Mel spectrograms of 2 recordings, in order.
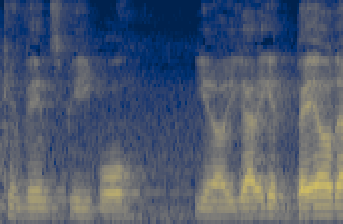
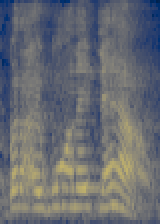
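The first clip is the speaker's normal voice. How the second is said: put-on bratty child whine; 10 semitones higher than usual. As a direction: whine like a spoiled kid denied a toy. Brat voiced throwing a fit.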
